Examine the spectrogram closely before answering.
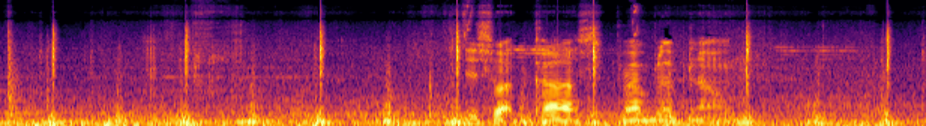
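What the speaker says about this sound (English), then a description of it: "I just ran into a congestion of traffic" Congested road traffic on Spanish Town Road in Jamaica after rain, with car engines idling and passing close by, a steady vehicle rumble and a few sharp clunks under someone talking throughout.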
